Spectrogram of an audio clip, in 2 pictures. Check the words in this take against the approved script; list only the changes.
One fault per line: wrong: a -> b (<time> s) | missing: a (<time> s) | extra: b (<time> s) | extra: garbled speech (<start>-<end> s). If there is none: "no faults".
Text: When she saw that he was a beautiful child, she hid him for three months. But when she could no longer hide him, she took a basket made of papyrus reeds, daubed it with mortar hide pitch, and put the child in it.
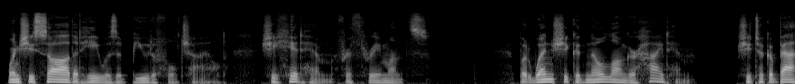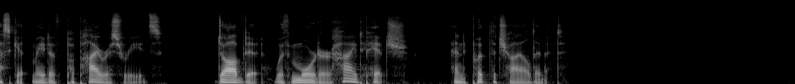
no faults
